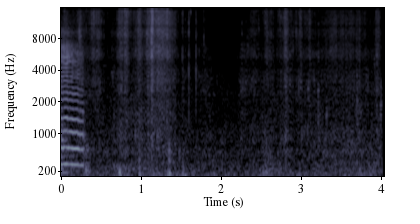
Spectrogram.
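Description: A single short sheep bleat right at the start, then near silence with faint scattered rustles.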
